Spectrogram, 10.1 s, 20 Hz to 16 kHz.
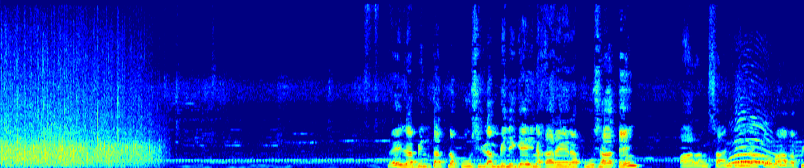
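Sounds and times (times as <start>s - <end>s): applause: 0.0s - 2.1s.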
